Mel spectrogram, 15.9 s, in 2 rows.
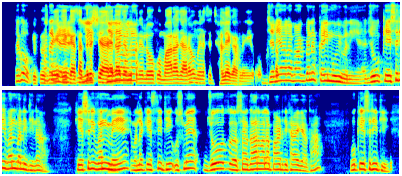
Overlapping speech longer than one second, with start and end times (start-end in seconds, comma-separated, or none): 0.6-2.7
